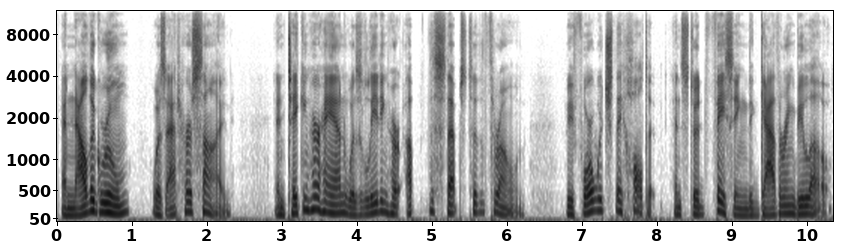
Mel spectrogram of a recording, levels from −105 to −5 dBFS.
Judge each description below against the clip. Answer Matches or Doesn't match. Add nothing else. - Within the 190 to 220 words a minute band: Doesn't match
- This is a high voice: Doesn't match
